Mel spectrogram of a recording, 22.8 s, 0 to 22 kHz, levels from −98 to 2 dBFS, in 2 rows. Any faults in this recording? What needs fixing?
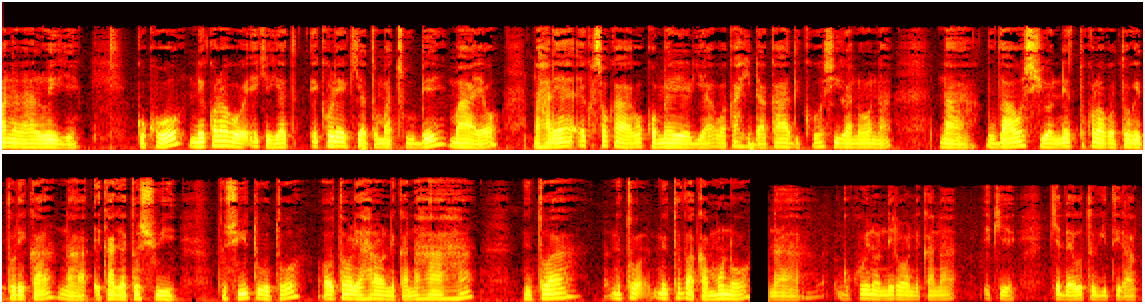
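Throughout the recording the speech has plainly audible MP3 compression, likely from a low-bitrate encode around 48 kbps. Starved of bits, the encoder drops weak frequency lines frame by frame, giving a watery, swirly texture, and nothing remains above 11.1 kHz. Encode at a higher bitrate or keep a lossless master.

At 18.87 s the input switched to a poorer device, likely a headset call profile or another microphone. About 200 ms of silence marks the change, and from there to the end the band stops at 8.8 kHz. The level drops by roughly 5 dB, and new background noise sits around 40 dB below the speech. Lock the input device in the system settings before recording.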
